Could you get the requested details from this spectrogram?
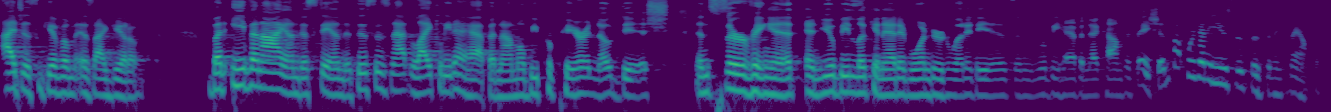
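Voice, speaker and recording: A woman's very deep, low voice at a very fast pace, with big swings in loudness. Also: ordinary pitch variation. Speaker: minister. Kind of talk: sermon. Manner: conversational.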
